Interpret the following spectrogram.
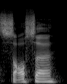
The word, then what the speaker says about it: SLSA: It's SLSA. We say it Salsa, we spell it SLSA.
